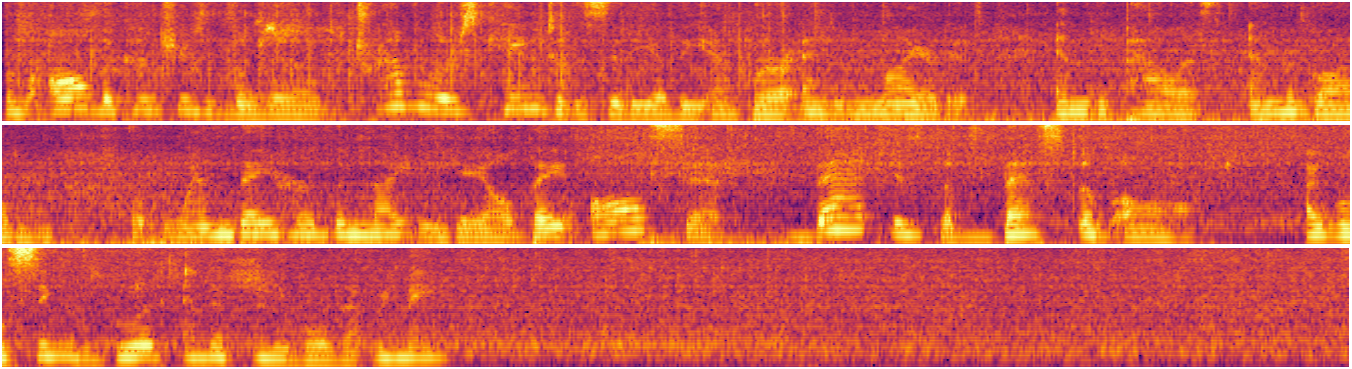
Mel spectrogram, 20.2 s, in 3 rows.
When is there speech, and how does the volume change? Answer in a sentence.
You can hear the speech from 0.0 to 15.7 s, at a steady volume.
